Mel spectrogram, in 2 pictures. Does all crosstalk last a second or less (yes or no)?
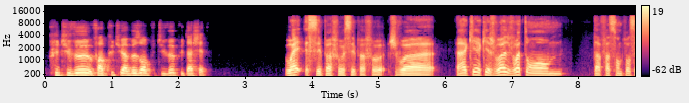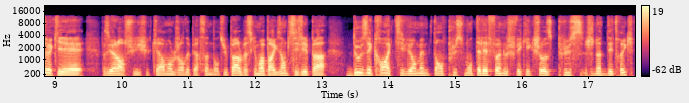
yes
